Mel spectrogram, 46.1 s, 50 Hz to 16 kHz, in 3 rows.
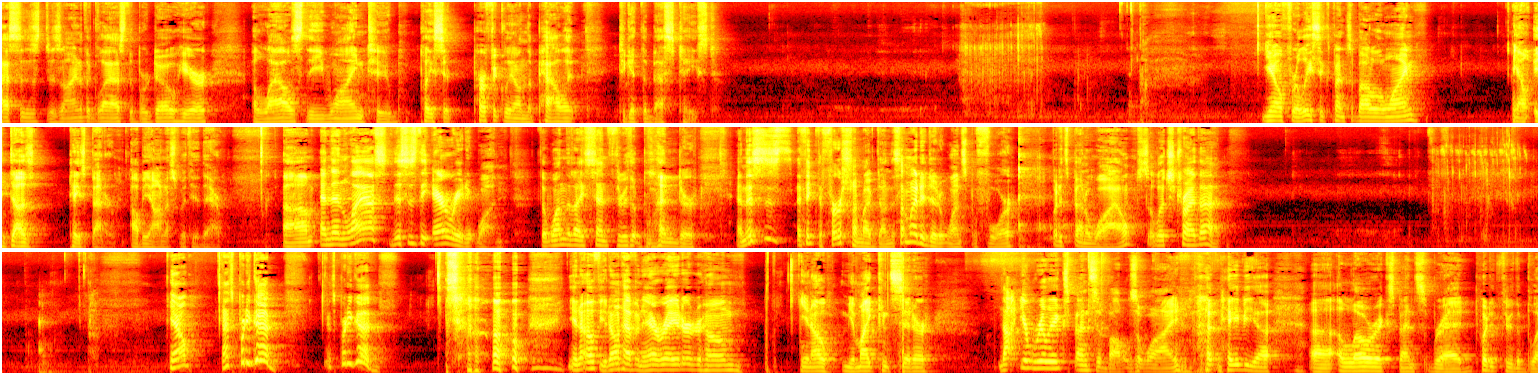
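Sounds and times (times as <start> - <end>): slurping wine from a glass: 8.2 - 12.2, 28.6 - 30.7.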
